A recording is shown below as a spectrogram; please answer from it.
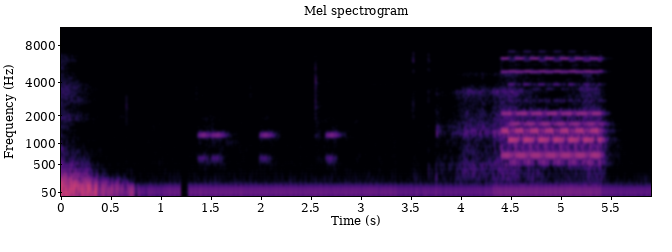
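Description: A phone call placed inside a room over an Aruba wireless network: a few short dialing tones in a spaced sequence, then a louder electronic ringback tone sounding for about a second, quiet and close with a steady background hum.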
